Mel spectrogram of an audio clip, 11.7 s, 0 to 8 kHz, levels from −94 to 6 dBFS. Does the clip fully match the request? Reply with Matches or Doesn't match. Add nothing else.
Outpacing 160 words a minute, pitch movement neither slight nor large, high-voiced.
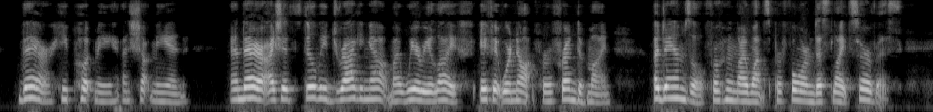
Matches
